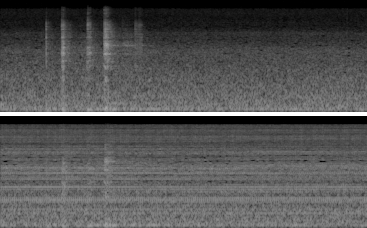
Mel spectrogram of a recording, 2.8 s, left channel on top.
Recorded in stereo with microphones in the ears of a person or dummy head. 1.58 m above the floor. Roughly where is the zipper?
Left.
